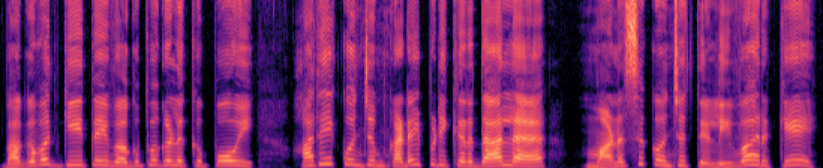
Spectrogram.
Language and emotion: Tamil, happy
